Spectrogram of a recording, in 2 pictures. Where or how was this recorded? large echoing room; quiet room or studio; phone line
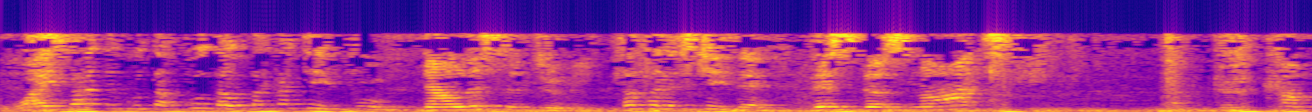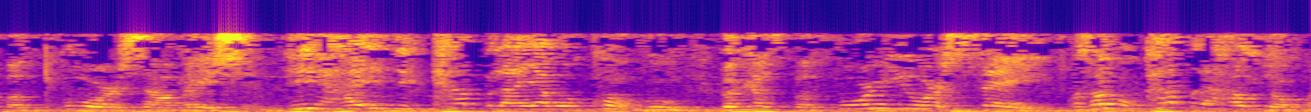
large echoing room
